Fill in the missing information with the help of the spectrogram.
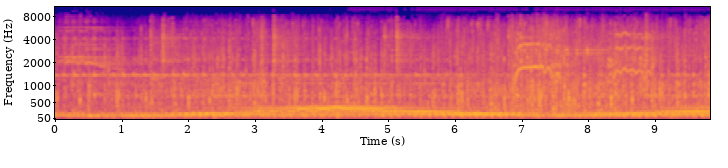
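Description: Horses arriving among wood-and-straw cabins whinny with high, wavering neighs over a steady, continuous clatter of hooves clip-clopping throughout, with no speech.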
